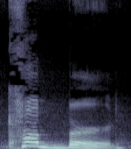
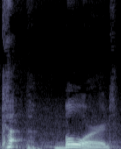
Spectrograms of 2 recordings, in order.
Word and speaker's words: cupboard: milk orange juice cupboard say with me say cub bird very good cupboard it's spelled like cup board but we say cupboard very good towel chair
